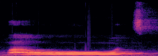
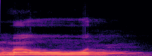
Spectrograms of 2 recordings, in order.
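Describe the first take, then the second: First: The final t is released with a puff of breath. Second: The final t is released without a puff of breath. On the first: The speaker calls it right. "huruf taknya dibaca itu ada napas yang keluar" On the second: The speaker calls it wrong.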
